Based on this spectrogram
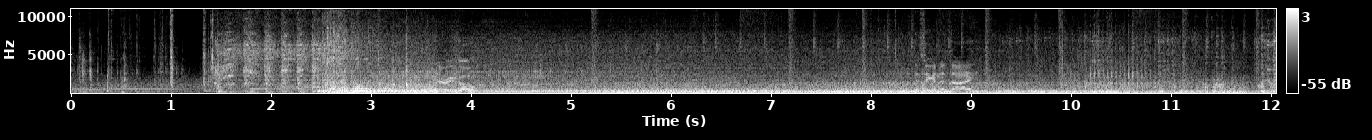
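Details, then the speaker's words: Nissan 240SX S13, about 30 years old, before the fuel pump and sending unit replacement: cranks, catches, then settles into an uneven, wavering idle near stalling that recovers with throttle; owner suspects a fuel issue. "that sounds like a fuel issue huh because it comes back to life as soon as i give it gas"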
